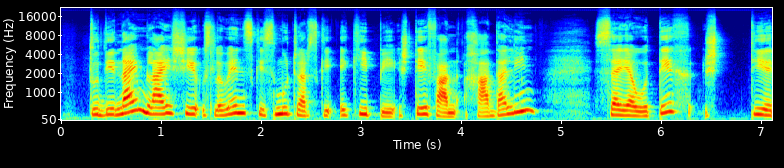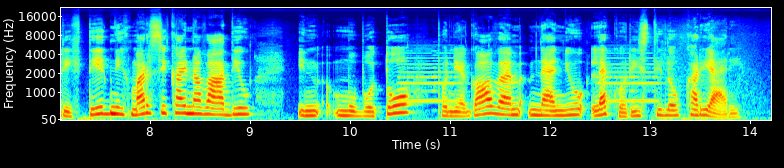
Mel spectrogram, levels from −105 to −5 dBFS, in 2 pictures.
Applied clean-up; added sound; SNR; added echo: none; Wind instrument, woodwind instrument; 19 dB; none.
